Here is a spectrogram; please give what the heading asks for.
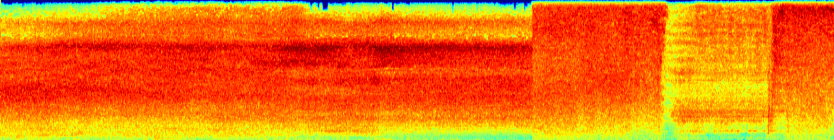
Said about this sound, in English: I'm going to run a piece off with my plasma cutter, and that's how I'm going to cut out the long strips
